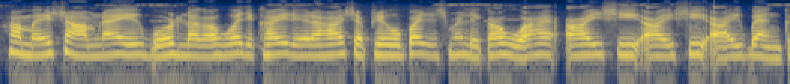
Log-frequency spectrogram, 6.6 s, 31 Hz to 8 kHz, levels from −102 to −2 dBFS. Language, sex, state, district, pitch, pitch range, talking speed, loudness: Hindi, female, Bihar, Jahanabad, 215 Hz, 205-225 Hz, 175 wpm, -17 LUFS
